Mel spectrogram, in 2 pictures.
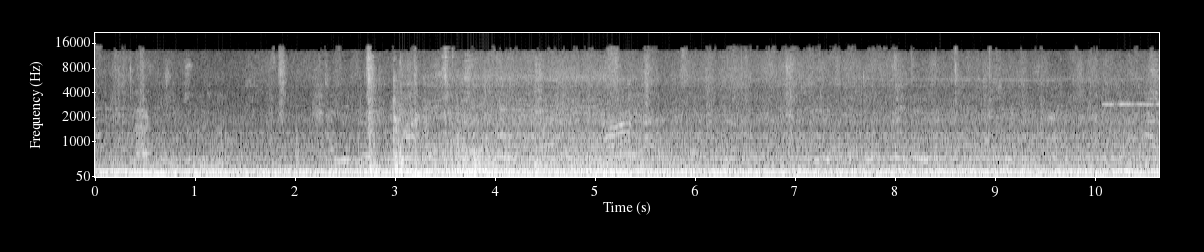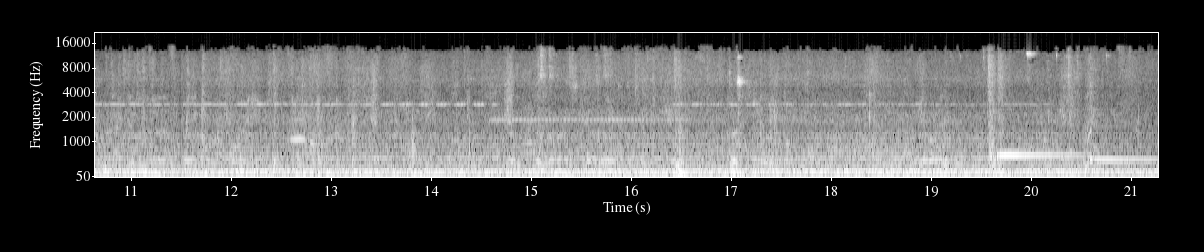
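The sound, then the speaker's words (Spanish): A Copenhagen metro train running on the airport route gives a steady low rumble throughout, with faint tonal whines rising above it at times. “Hold venligst afstand til dørene. Metro de Copenhague.”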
